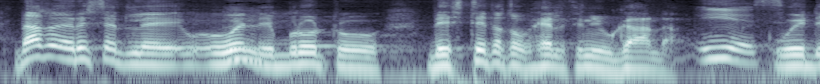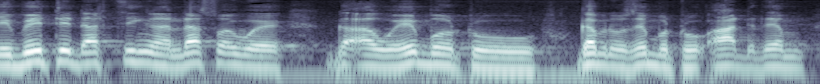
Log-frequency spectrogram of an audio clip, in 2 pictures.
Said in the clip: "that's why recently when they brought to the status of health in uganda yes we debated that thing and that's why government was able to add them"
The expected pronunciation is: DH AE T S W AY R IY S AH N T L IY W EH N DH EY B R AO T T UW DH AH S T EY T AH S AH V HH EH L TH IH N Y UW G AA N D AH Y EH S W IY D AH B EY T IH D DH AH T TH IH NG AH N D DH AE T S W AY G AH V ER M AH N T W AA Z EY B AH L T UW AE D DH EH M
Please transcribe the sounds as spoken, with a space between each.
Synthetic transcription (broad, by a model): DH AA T S W AY R IY S AH N T L IY W EH N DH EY B R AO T T UW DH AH S T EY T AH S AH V HH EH L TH IH N Y UW G AA N D AH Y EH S W IY D AH B EY T IH D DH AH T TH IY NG AH N D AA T S W AY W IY W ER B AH L T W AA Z EY B AH L T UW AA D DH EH M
